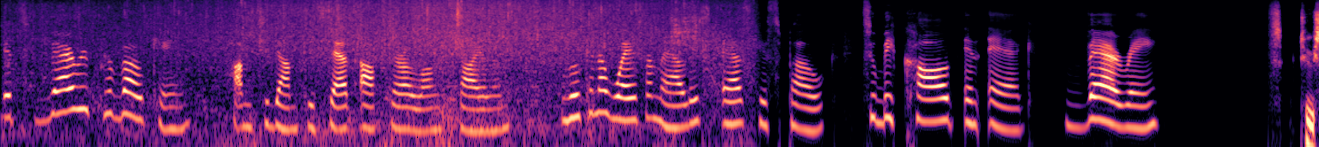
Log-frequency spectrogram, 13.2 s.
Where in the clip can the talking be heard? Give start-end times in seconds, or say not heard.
0.0-11.6, 12.7-13.1.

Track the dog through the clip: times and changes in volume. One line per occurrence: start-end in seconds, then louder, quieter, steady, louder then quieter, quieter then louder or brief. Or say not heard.
not heard.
